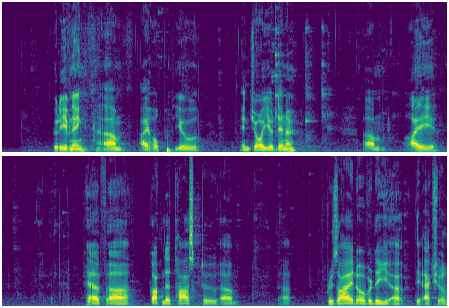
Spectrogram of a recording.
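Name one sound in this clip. An elderly man speaks calmly into a microphone over a loudspeaker.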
